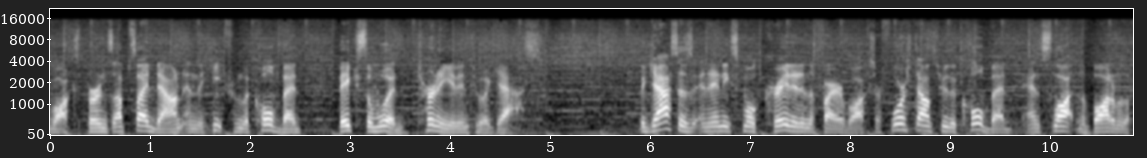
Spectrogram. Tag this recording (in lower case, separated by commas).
speech, music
